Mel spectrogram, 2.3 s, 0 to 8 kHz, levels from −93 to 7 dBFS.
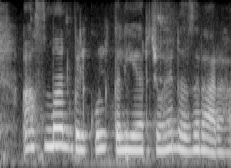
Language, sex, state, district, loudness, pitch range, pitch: Hindi, female, Himachal Pradesh, Shimla, -14 LUFS, 220-245 Hz, 225 Hz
